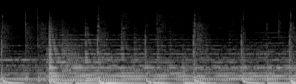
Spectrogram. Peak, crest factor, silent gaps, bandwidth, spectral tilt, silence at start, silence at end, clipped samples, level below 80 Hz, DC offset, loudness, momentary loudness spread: -8 dBFS; 14 dB; none; 9 kHz; -7.5 dB/octave; 0 s; 0 s; under 0.1%; -24 dBFS; under 0.1%; -24 LUFS; 5 LU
